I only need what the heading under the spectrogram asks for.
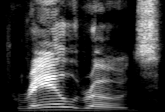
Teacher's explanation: your tongue is going to come up with the L and then come right back down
